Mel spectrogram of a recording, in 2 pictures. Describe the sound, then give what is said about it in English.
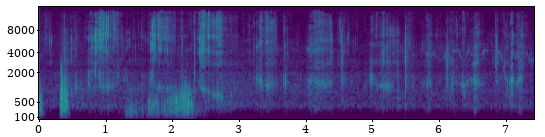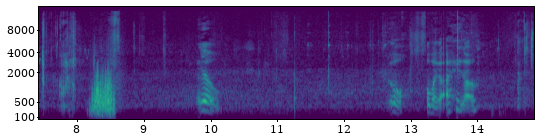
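Crisp crunching as plain lettuce is bitten and chewed up close in an ASMR-style eating session: a few louder snapping bites stand out against quieter, softer chewing and rustling. “I will eat salad, but I prefer lettuce by itself. Like, I'm eating it right now. I'm also going to do some ASMR for you guys.”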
